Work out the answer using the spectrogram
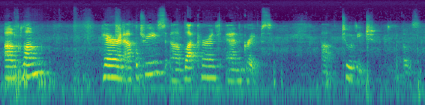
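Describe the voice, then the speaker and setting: A woman answering slowly from some distance. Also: mid-range voice, echoey room, dull audio, a little hiss or hum.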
